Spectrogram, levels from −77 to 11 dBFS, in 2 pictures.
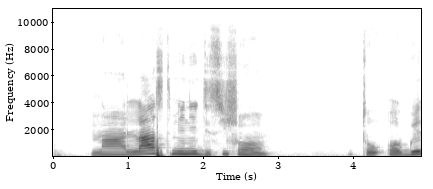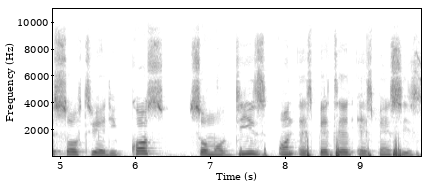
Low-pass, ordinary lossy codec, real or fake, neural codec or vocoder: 9.9 kHz; none; real; none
